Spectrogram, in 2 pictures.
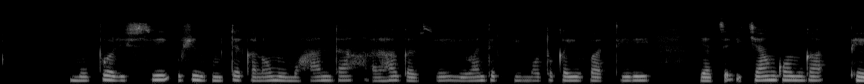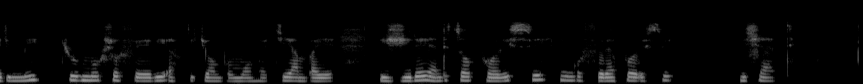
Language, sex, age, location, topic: Kinyarwanda, female, 25-35, Huye, government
